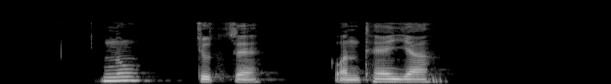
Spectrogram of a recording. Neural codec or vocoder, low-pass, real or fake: none; 7.2 kHz; real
